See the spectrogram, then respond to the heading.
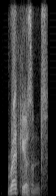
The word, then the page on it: recusant: British English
